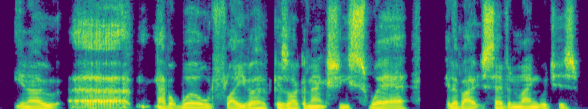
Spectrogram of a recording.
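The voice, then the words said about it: Speaks with a noticeable accent. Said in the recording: “It's the accent. That, that's all it is. It's, it's the accent.”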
